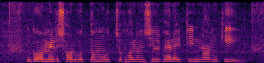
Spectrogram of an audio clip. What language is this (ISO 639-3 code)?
ben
